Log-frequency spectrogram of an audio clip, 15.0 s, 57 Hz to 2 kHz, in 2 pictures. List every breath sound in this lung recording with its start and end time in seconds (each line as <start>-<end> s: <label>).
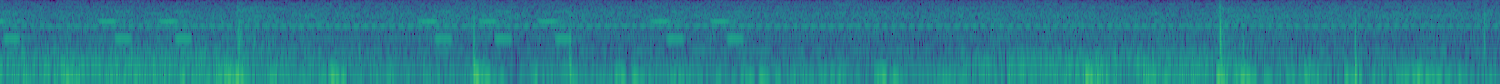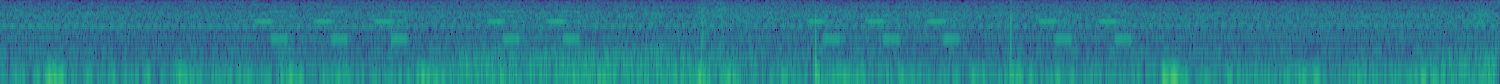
4.72-6.12 s: inhalation
9.72-11.13 s: inhalation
